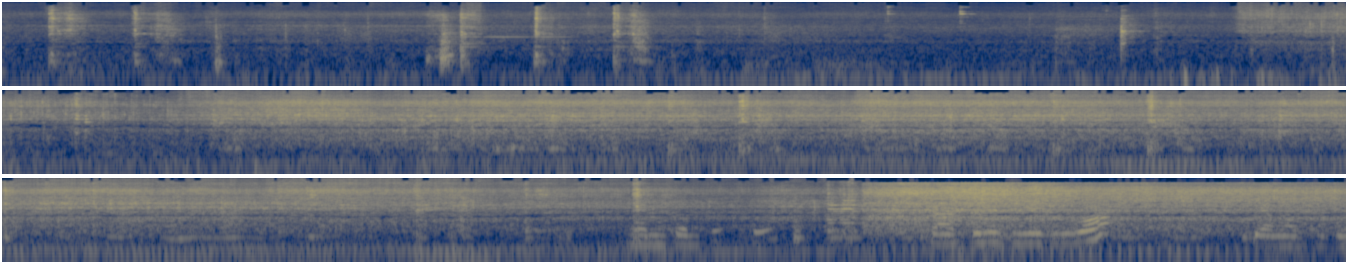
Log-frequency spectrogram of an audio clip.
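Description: Onions fry in a pan as ginger garlic paste goes in for chicken kosha. Scattered clicks and taps of utensils come first, then a loud, continuous sizzling hiss rises and fills the rest, with a brief surge near the end.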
